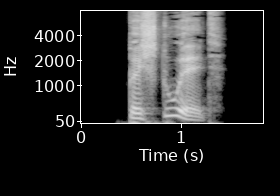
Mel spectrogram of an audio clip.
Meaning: 1. past participle of bestuhlen 2. inflection of bestuhlen: second-person plural present 3. inflection of bestuhlen: third-person singular present 4. inflection of bestuhlen: plural imperative
- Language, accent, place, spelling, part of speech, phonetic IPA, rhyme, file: German, Germany, Berlin, bestuhlt, verb, [bəˈʃtuːlt], -uːlt, De-bestuhlt.ogg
